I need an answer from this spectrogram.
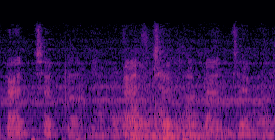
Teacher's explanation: voiced bad and then becomes voiceless bad temper bad temper again the D has no release the T has no approach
